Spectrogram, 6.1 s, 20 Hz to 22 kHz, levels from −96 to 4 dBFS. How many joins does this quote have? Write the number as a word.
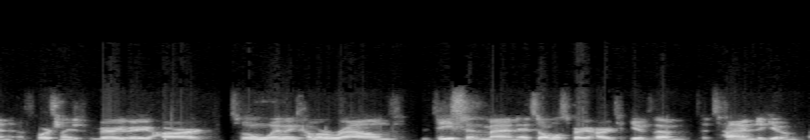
two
